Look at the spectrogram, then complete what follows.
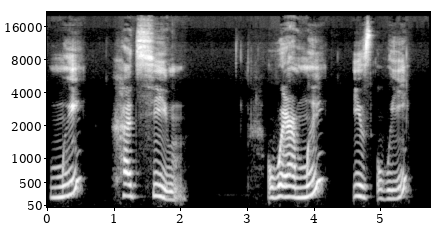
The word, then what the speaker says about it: мы: Let's have a look at the spelling of the word "мы" or "we." The first sound is "m" and then goes "ы." Try saying "e" while pushing the tongue to the back of your mouth.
